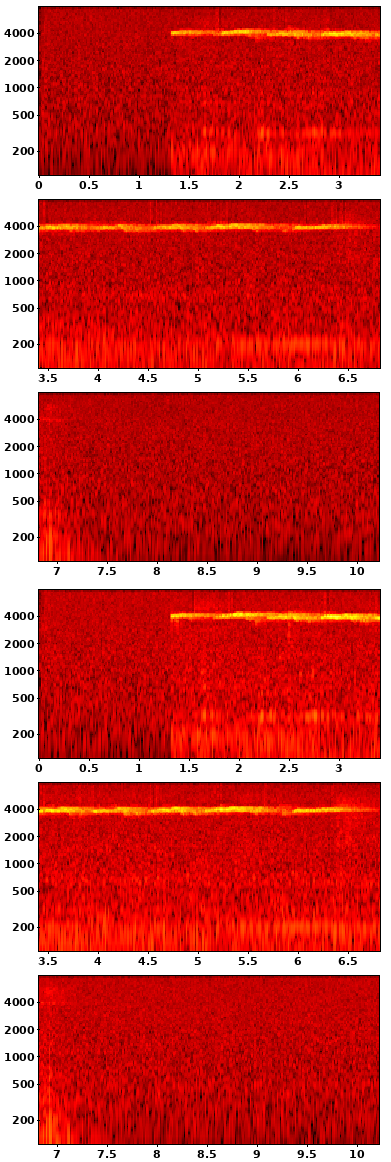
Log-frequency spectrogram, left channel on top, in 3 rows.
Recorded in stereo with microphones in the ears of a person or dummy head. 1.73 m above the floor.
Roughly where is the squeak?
Centre.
